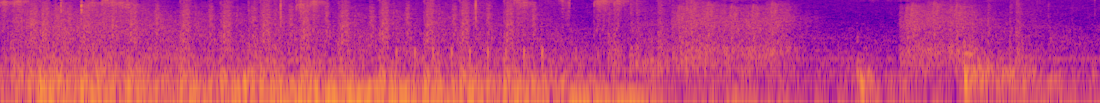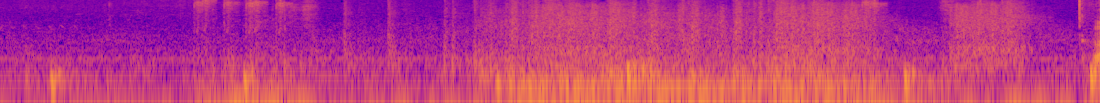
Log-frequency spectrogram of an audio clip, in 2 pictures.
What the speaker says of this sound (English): Love those rifle grenades.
